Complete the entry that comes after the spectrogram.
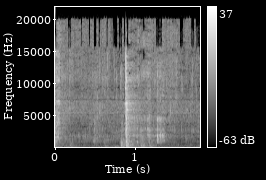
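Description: Masala pasta with melted cheese being stirred in a pan, a single clear scrape and clatter of the spoon against the metal partway through, with a softer tap after it over a faint background.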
